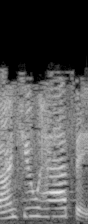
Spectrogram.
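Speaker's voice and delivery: insistent, happy pressed with falling tune. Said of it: "Blackie, I said".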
